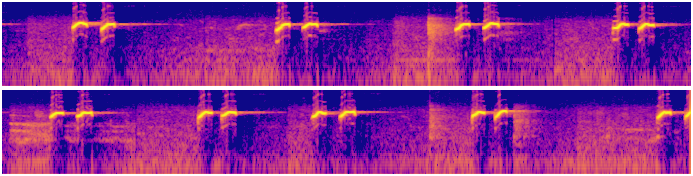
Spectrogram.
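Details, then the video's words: Sooty-headed bulbul played as a lure to get other bulbuls singing. Short rising whistled notes come in close pairs, each pair repeated roughly once a second against a quiet background. "Suara Burung Kutilang Ampuh Buat Pancingan Jadikan Kutilang Ribut Gacor"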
